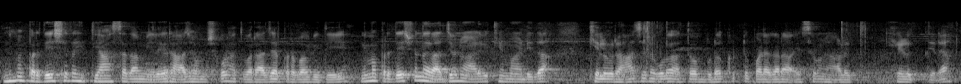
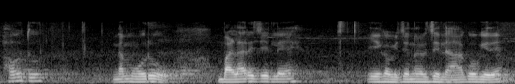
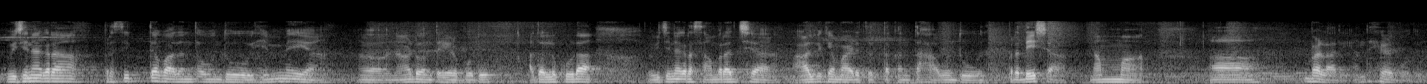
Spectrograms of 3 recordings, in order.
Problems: constant background noise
